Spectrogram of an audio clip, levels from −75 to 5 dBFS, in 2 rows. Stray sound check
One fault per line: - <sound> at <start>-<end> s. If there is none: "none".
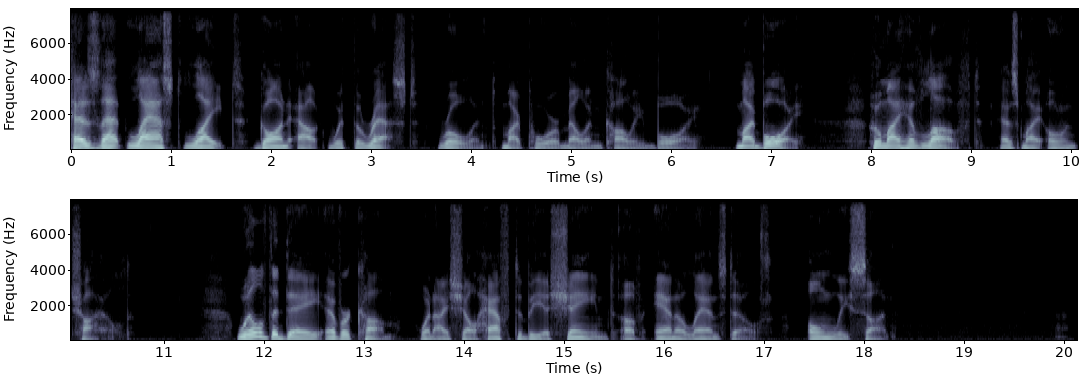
none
